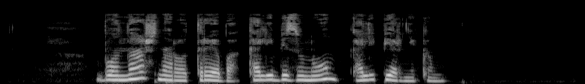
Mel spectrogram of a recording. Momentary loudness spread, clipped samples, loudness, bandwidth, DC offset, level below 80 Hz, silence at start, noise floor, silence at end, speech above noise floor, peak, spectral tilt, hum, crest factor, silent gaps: 11 LU; under 0.1%; -20 LUFS; 11.5 kHz; under 0.1%; -64 dBFS; 0.95 s; -72 dBFS; 1.4 s; 52 dB; -4 dBFS; -5.5 dB/octave; none; 18 dB; none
